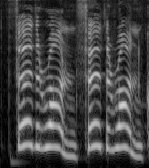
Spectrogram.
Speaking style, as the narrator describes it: cried Hoodoo

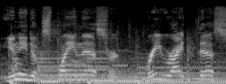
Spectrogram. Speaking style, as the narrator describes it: editors were yelling

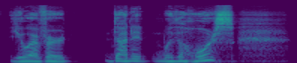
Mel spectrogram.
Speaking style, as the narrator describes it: He breathed

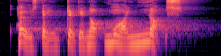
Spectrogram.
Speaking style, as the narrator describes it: And he shouted into the hole

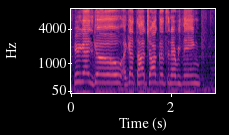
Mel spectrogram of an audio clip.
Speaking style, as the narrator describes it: shouted Mr

